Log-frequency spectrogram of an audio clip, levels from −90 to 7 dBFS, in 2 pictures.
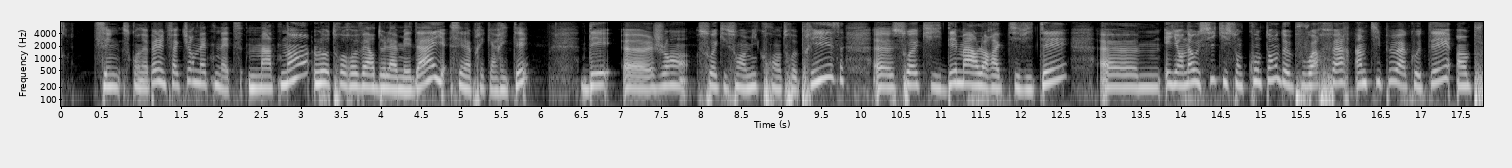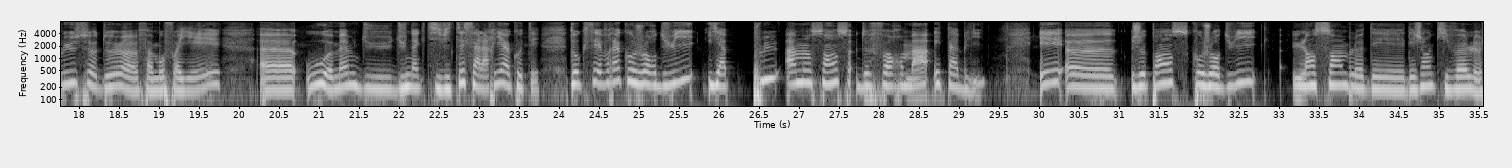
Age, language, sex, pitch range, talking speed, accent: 20-39, French, female, 185-240 Hz, 150 wpm, French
